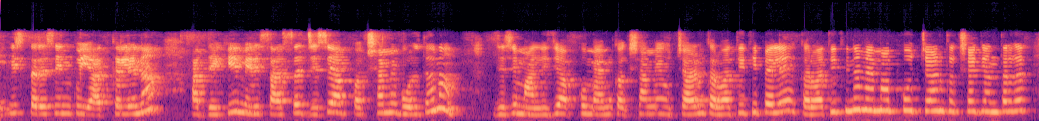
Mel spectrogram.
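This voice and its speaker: A woman's voice: on the high side, lo-fi sound, slight background noise. A woman Sanskrit teacher giving a grammar lesson to children, asking questions and answering them herself and calling her pupils "beta" with affection.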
